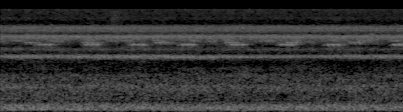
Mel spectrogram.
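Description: Night insects, crickets, calling in a steady chorus: a continuous high trill with a higher chirp pulsing evenly about two to three times a second.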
